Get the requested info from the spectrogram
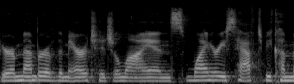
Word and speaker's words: Meritage: So Meritage was created combining the words merit and heritage, and it's definitely supposed to be pronounced Meritage, not Meritage.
